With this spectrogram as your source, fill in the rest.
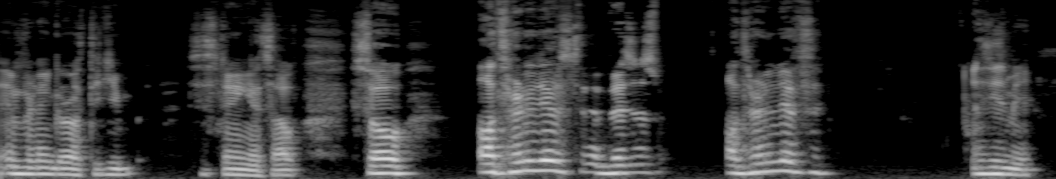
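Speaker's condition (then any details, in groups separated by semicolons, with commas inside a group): Spastic cerebral palsy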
